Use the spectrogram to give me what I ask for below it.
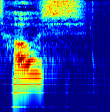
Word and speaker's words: hos: That conjunction of comparison is hos, H long O-S.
